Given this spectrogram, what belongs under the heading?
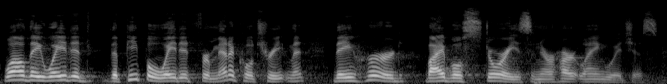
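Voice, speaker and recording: In a big reverberant hall, a missionary who consults on Bible translation presents a slide-show mission talk to a church group. He is an older man with a fairly high voice, speaking earnestly with some hesitation, and the recording carries a long echo.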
